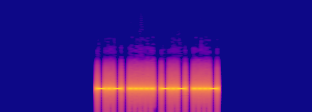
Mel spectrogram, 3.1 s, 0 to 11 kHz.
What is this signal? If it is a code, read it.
Morse code, heard as a keyed tone, about 44 wpm, 700 Hz. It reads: K5KV
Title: Call Signs Repeated 3x - 45wpm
